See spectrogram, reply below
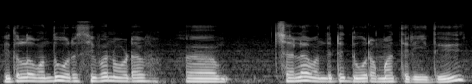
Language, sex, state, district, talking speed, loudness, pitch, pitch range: Tamil, male, Tamil Nadu, Kanyakumari, 115 wpm, -12 LUFS, 145 Hz, 135-155 Hz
